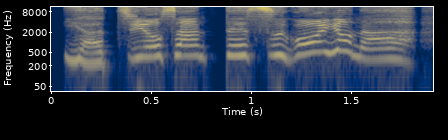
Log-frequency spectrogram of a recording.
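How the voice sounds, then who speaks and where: Anime game role: teenage magical girl, loyal tomboy leader, bright forceful tone, very lively intonation, dry close studio sound, frank and casual. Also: very high-pitched, a little fast, dry recording, full character voice. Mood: fond. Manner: casual, boyish, spirited, frank speech. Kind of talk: anime game character voice lines.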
